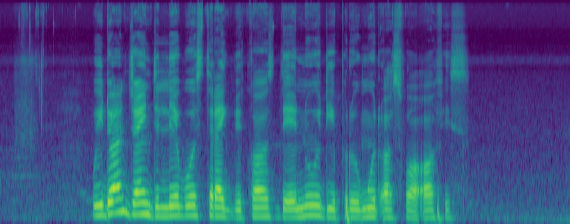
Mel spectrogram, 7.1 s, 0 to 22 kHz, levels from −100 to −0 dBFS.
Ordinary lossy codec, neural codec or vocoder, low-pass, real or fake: none; none; none; real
